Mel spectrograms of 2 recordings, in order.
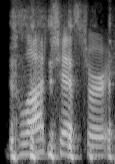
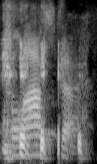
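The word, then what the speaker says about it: Gloucester: kid man all right it's not glester it's GLA I'm a Midwestern kid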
